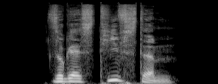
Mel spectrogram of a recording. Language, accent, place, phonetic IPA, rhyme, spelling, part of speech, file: German, Germany, Berlin, [zʊɡɛsˈtiːfstəm], -iːfstəm, suggestivstem, adjective, De-suggestivstem.ogg
- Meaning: strong dative masculine/neuter singular superlative degree of suggestiv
